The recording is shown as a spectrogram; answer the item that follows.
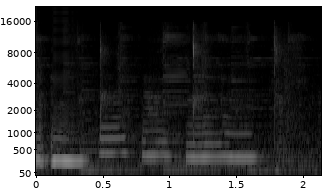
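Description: A woman humming a tune in short held notes, a few notes a second, over background music with a plucked guitar.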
